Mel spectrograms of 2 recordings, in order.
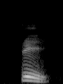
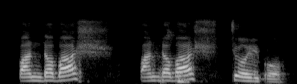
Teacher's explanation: আমরা যখন তালব্যস উচ্চারণ করব উপরের প্লেট এই তালু থেকে উচ্চারণ করব যেমন স্রি যেমন এখানে আছে পান্ডবাস পান্ডবাস চৈব তাহলে আমার তালব্য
